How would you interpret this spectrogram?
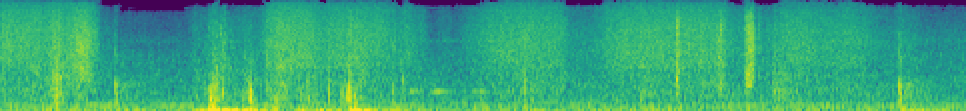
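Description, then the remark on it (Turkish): A tired father climbs a staircase with slow, heavy footsteps, one step at a time, each thud landing about a second apart over a low, steady background hum. No one speaks. “Babası bitkin ve yavaş adımlarla merdivenleri çıkıyor.”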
